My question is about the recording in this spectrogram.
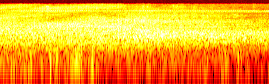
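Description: Steady outdoor background noise: an even rush with no clear source, and a few faint ticks.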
